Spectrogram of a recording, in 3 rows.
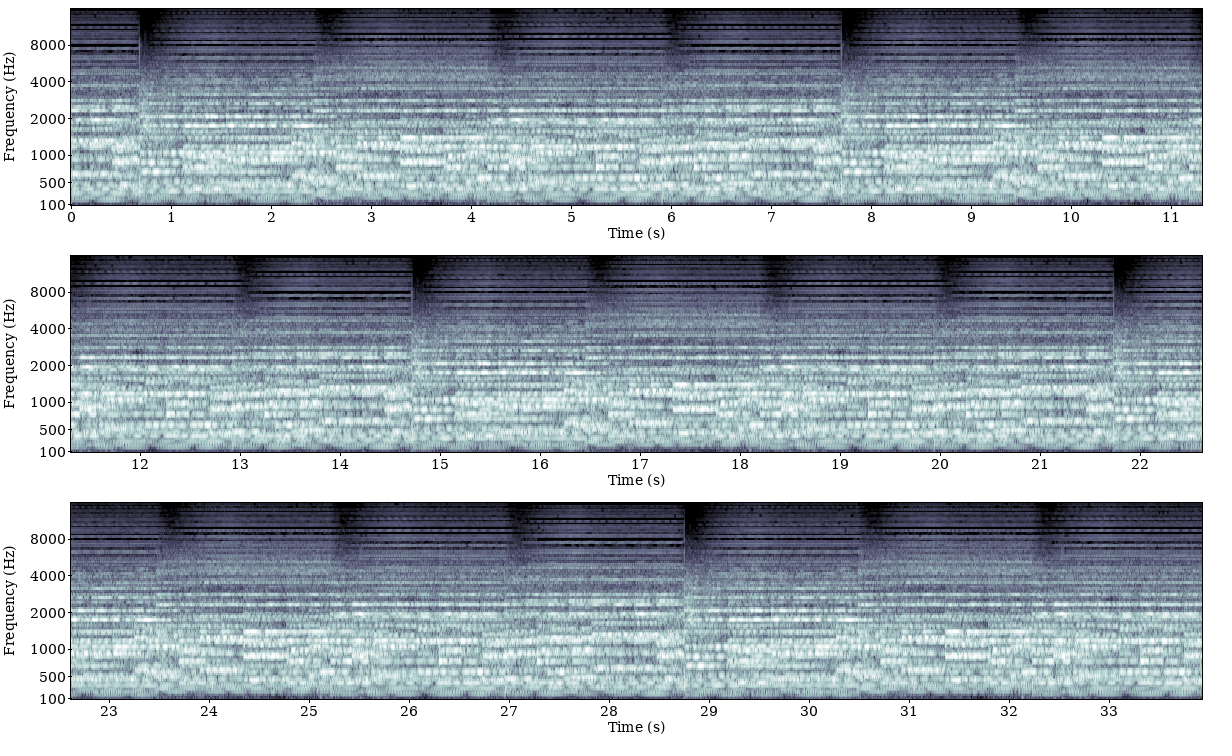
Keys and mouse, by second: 2.0-3.2 drag, 3.6-4.8 drag, 5.4-7.4 drag, 11.3-13.3 drag, 16.6-17.3 drag, 18.9-20.6 drag, 22.1 click, 25.9-27.4 drag, 30.5-33.9 drag.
